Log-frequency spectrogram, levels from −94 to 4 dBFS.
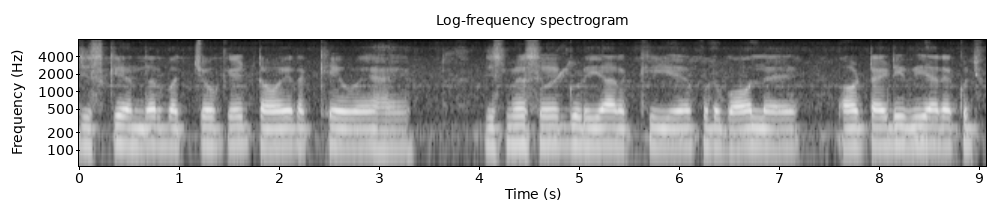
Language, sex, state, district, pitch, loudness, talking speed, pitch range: Hindi, male, Uttar Pradesh, Lucknow, 120 Hz, -15 LUFS, 130 wpm, 115-125 Hz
